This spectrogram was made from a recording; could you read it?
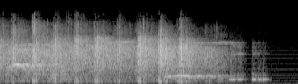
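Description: A crowd applauds steadily with many overlapping claps and a few louder hand strikes standing out, then the clapping fades and stops abruptly near the end.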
